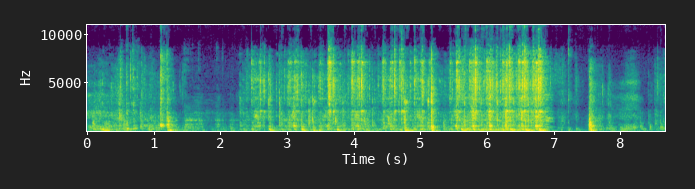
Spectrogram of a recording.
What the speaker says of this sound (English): we're going to sew across at 3/8 of an inch.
